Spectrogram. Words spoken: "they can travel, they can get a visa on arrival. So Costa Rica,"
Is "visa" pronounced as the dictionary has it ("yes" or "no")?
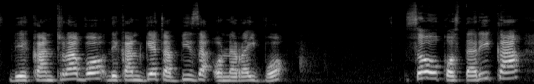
no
